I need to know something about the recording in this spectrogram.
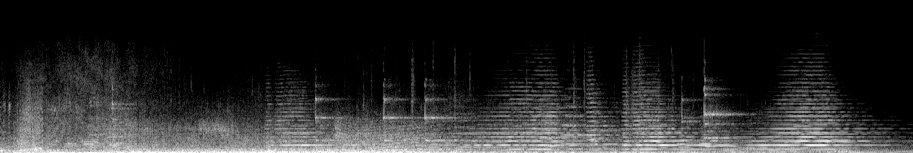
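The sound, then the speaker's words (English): A single loud explosion at Captain Solo's location, after energy weapons fire, bursts out with a heavy roaring blast, then rumbles and crackles for several seconds while metallic ringing tones linger and slowly fade. “Sensors report energy weapons fired. Captain Solo's location, General, followed by an explosion.”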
